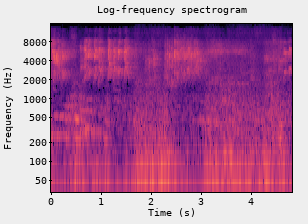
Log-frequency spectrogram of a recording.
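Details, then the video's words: An Indian ringneck (rose-ringed) parakeet talking to a mirror chatters in short, high chirps in quick, uneven bursts over a steady background hiss. "indian ringneck parrot talking"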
